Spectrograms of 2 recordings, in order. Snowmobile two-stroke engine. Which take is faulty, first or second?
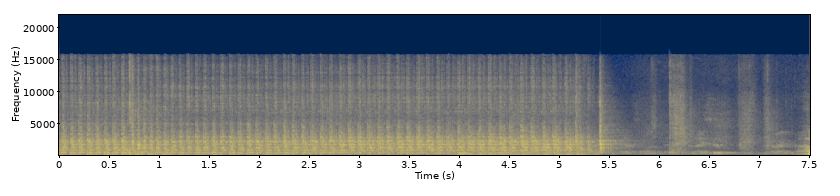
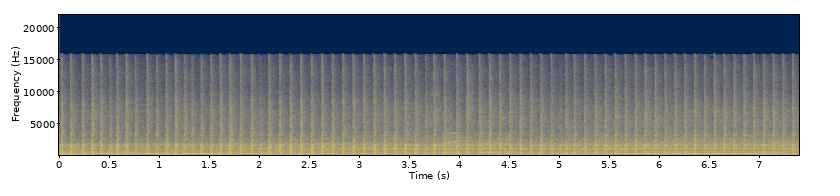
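first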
